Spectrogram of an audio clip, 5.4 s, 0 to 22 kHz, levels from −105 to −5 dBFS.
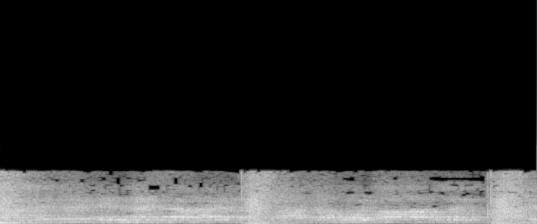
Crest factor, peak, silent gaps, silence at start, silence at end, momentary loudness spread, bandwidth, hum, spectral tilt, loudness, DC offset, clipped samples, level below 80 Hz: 16 dB; -2 dBFS; none; 0 s; 0 s; 4 LU; 5.4 kHz; none; -9 dB/octave; -18 LUFS; under 0.1%; under 0.1%; -38 dBFS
